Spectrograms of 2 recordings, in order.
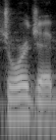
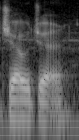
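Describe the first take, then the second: First: It is said with the r sounds fully pronounced. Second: It is said with the r sounds dropped. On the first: This is how the speaker says it. "what I said is Georgia" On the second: This is how people there say it. "they pronounce it Joja down there"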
